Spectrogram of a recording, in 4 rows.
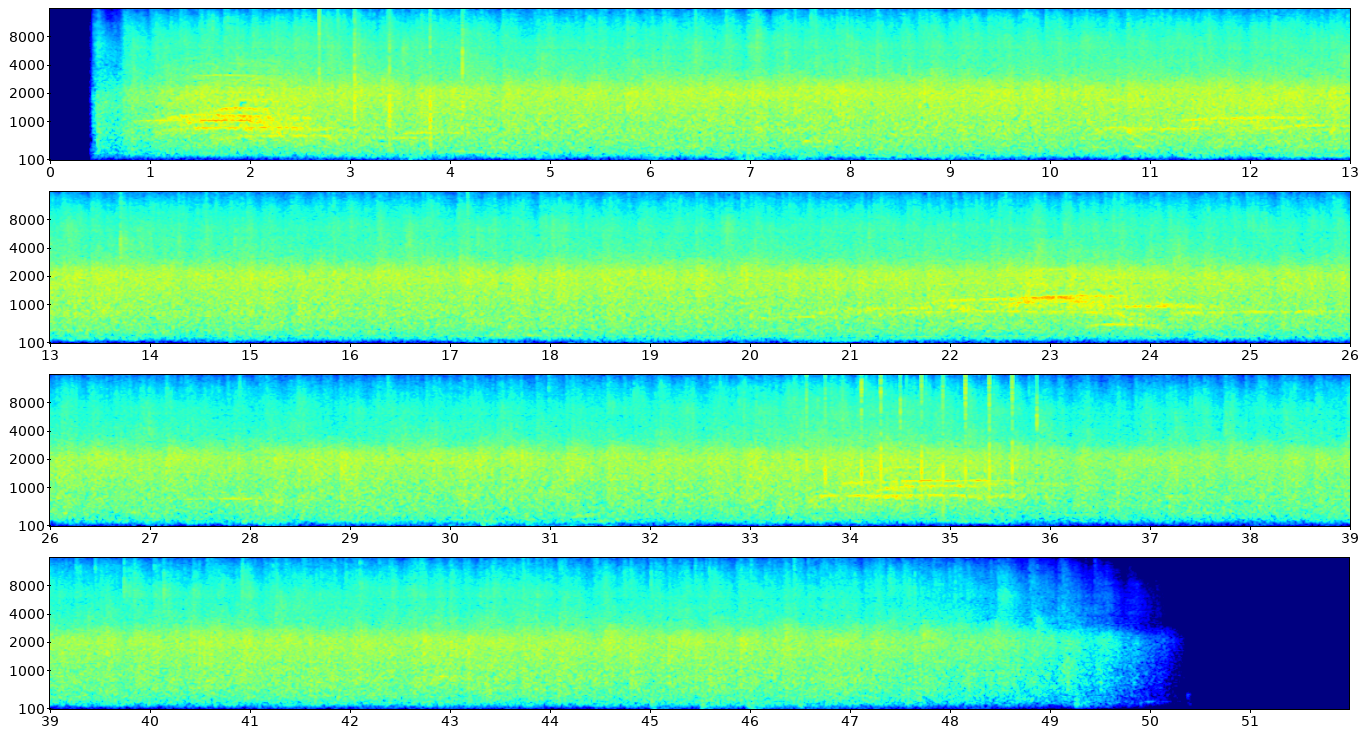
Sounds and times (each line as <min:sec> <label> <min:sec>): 0:00.5 cheering 0:49.5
